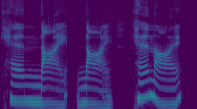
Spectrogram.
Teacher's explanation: hold out that N to go to the I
